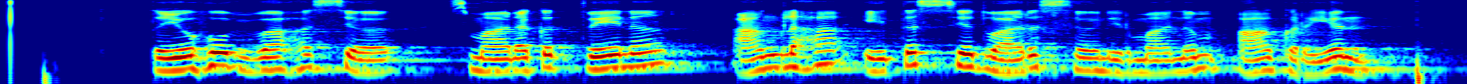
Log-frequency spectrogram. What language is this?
Sanskrit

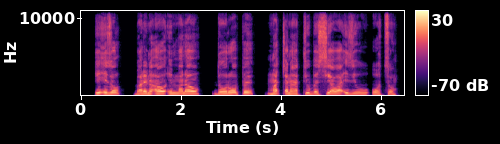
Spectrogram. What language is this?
Dawro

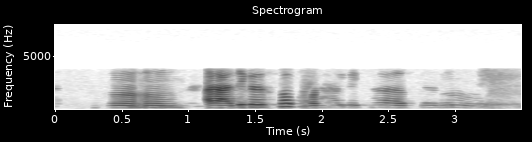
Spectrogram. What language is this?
Assamese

